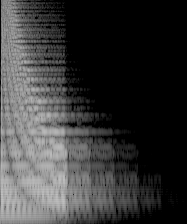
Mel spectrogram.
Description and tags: fail down
Just fail music for fun.
game-over, m, wrong, fail, down, error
